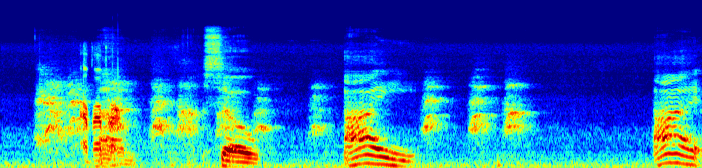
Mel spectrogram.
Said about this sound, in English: There goes my dogs again.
